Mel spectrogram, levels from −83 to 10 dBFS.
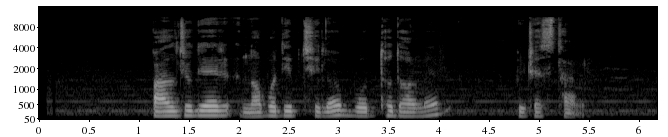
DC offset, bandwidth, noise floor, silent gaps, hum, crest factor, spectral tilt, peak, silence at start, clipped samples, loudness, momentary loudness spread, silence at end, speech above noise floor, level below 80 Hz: under 0.1%; 11.5 kHz; -62 dBFS; none; none; 20 dB; -4 dB/octave; -14 dBFS; 1.15 s; under 0.1%; -32 LUFS; 11 LU; 0.75 s; 31 dB; -84 dBFS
